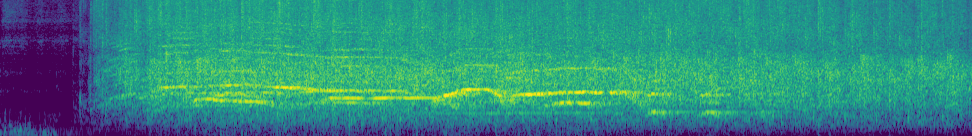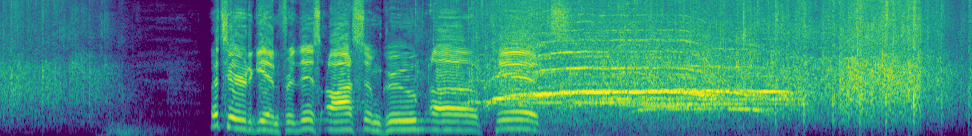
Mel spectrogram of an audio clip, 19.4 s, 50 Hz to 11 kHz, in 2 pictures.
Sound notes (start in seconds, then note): 3.4 applause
